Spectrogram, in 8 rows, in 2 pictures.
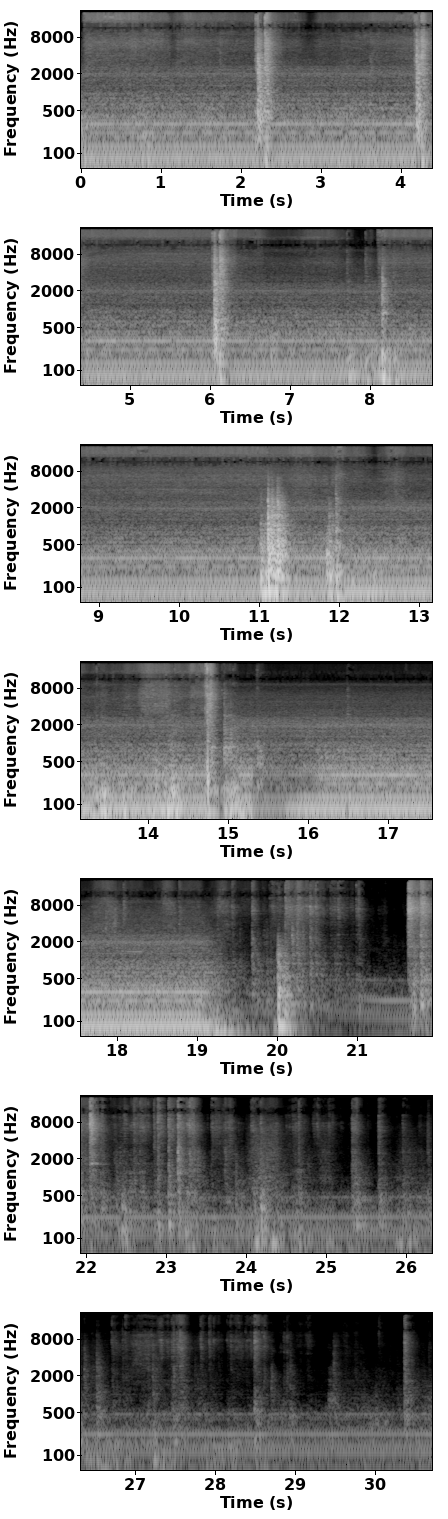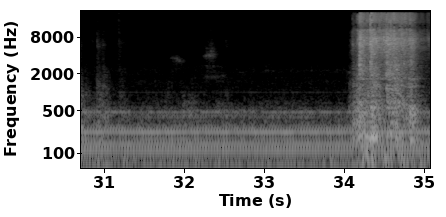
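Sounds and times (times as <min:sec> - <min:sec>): motor running: 0:00.0 - 0:19.7.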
